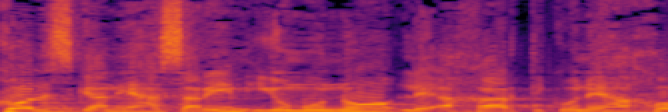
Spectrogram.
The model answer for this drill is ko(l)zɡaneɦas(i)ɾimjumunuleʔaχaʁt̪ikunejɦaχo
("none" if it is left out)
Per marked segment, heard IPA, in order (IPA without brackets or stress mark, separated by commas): l, a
